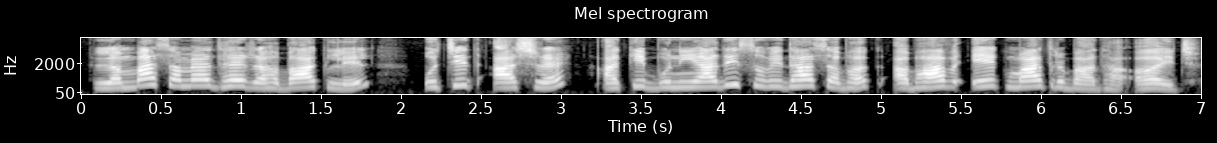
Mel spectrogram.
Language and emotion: Maithili, neutral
